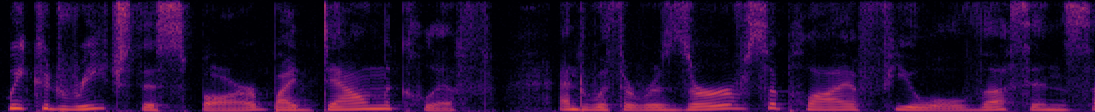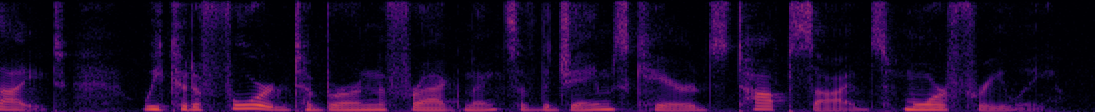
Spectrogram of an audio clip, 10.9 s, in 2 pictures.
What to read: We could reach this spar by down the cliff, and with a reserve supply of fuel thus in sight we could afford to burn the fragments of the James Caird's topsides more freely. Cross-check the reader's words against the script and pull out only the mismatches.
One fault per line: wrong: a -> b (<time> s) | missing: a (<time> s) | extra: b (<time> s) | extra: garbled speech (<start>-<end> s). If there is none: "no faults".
no faults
